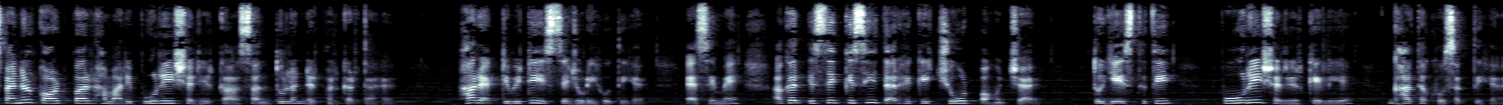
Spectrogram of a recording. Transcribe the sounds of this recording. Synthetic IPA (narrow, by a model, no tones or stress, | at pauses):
spɛːnəlkɔːɾʈpɐɾɦɐmaːɾepuːɾeʃɐɾiːɾkasɐ̃nt̪ʊlənːɪɾbʱəɾkɐɾt̪aɦɛː | hɐɾɛːk̚ʈɪʋɪʈiɪsːed͡ʒʊɽiɦoːt̪iɦɛː | ɛːsemẽɐ̰ɡəɾɪsːekɪsit̪ɐɾəɦkit͡ʃoːʈ̚pɐɦʊ̃t͡ʃd͡ʒaːe | t̪ojeɪst̪ʰɪt̪i | puːɾeʃɐɾiːɾkelie | ɡʱaːt̪əkɦosɐk̚t̪iɦɛː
